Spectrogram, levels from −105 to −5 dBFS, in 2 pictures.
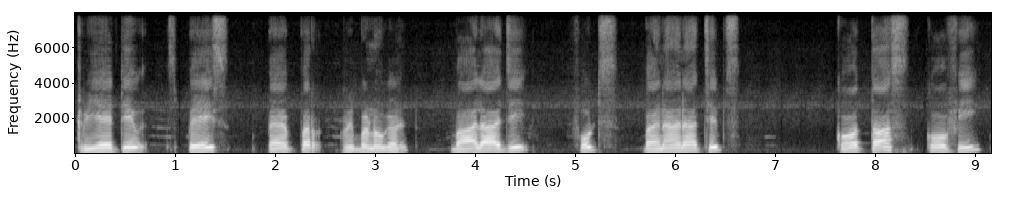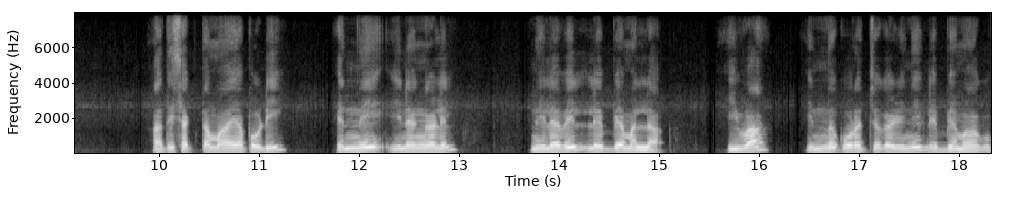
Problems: none marked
